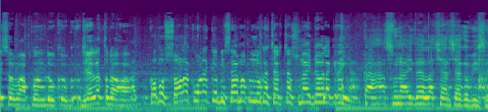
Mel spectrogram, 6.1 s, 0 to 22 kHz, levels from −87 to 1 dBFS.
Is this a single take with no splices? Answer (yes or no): no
